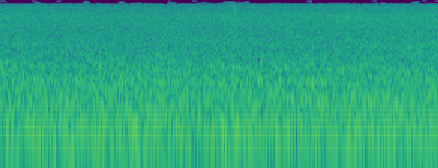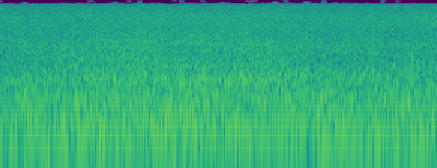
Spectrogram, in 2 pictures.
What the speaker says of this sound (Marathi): आज पाण्याचा प्रवाह थोडा कमी आहे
